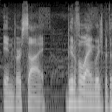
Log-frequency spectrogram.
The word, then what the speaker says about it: Versailles: No, there's only one, and it's the S. The ILL sound it's a yeah song sound. It's not silent. It's wholly pronounced.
